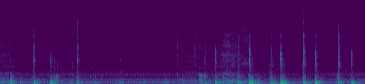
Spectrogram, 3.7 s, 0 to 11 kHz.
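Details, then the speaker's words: 4th-gen Ram with an Alpharex Nova LED projector headlight: loose, uneven clunks when the housing is rocked by hand. The plastic LED bulb holder moves and there is play, probably in the adjuster; not confirmed. "I don't know if you guys can hear that clunking but that's pretty much the complaint here huh you can kind of see there's some play in that deal I think that's yeah that's the adjuster huh"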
